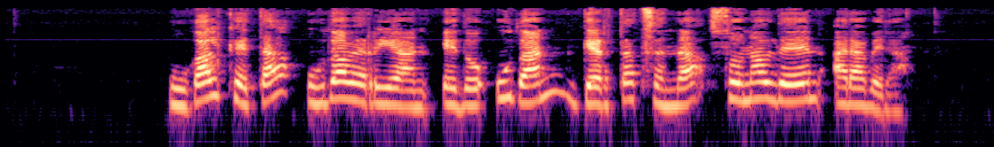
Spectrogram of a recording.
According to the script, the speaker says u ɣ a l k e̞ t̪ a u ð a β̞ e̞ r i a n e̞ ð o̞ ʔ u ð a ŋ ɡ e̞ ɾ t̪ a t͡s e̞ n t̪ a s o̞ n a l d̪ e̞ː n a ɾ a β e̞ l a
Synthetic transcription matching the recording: u ɣ a l k e̞ t̪ a u ð a β̞ e̞ r i a n e̞ ð o̞ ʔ u ð a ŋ ɡ e̞ ɾ t̪ a t͡s e̞ n d̪ a s o̞ n a l d̪ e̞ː n a ɾ a β e̞ ɾ a

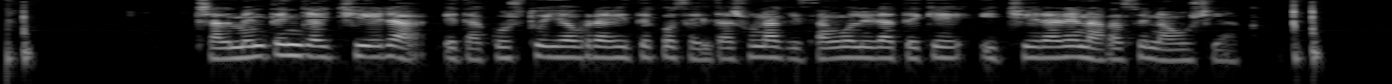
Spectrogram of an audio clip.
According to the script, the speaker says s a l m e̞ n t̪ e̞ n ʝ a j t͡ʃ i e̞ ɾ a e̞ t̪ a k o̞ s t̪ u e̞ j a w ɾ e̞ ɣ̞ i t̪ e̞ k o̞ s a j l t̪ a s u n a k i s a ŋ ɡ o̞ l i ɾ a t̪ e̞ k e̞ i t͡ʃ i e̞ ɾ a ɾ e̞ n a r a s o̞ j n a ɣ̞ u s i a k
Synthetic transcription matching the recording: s a l m e̞ n t̪ e̞ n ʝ a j t͡ʃ i e̞ ɾ a e̞ t̪ a k o̞ s t̪ u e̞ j a w r e̞ ɣ̞ i t̪ e̞ k o̞ s a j l t̪ a s u n a k i s a ŋ ɡ o̞ l i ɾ a t̪ e̞ k e̞ i t͡ʃ i e̞ ɾ a ɾ e̞ n a r a s o̞ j n a ɣ̞ u s i a k

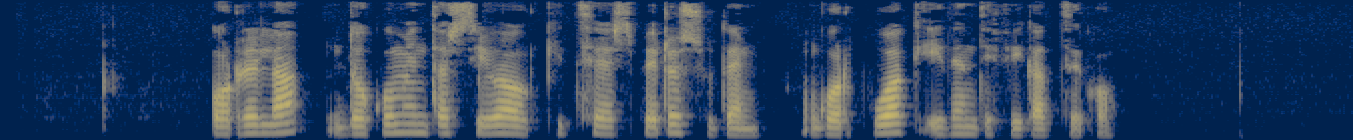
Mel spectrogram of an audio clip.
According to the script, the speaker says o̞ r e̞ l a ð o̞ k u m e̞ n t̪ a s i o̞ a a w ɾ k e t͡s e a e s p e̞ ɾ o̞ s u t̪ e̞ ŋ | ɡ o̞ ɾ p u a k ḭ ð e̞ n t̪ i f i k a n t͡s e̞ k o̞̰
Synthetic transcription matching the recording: o̞ r e̞ l a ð o̞ k u m e̞ n t̪ a s i o̞ a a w ɾ k i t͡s e a e s p e̞ ɾ o̞ s u t̪ e̞ ŋ | ɡ o̞ ɾ p u a k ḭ ð e̞ n t̪ i f i k a t͡s e̞ k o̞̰

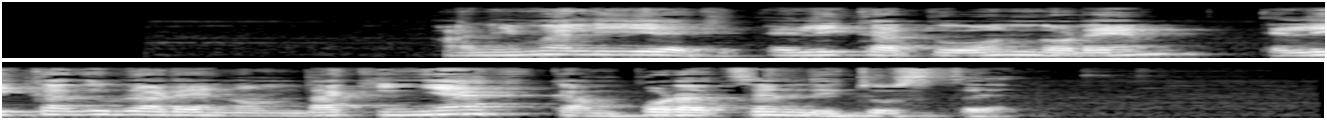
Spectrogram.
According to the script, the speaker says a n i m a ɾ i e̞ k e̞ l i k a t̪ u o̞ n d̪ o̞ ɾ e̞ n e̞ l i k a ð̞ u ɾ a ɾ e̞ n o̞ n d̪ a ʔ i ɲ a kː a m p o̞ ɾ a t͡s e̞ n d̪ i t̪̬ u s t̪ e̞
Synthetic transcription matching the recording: a n i m a l i e̞ k e̞ l i k a t̪ u o̞ n d̪ o̞ ɾ e̞ n e̞ l i k a ð̞ u ɾ a ɾ e̞ n o̞ n d̪ a k i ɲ a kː a m p o̞ ɾ a t͡s e̞ n d̪ i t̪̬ u s t̪ e̞

